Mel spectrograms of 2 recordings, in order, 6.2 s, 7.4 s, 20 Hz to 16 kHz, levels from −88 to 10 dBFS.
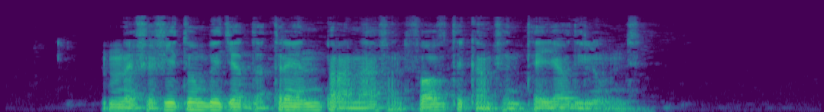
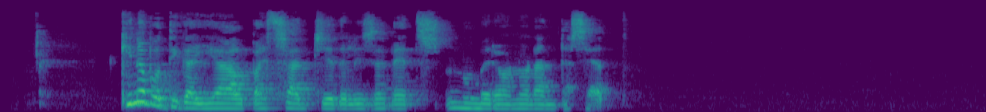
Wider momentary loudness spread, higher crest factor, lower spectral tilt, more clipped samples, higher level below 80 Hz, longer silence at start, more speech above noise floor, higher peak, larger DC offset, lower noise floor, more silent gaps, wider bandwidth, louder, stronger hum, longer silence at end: about the same, 10 LU vs 9 LU; about the same, 18 dB vs 20 dB; first, -7 dB/octave vs -4 dB/octave; neither; first, -44 dBFS vs -86 dBFS; first, 0.75 s vs 0.25 s; first, 55 dB vs 48 dB; first, -2 dBFS vs -12 dBFS; neither; about the same, -73 dBFS vs -76 dBFS; neither; second, 9.4 kHz vs 11 kHz; first, -19 LUFS vs -29 LUFS; neither; second, 1.4 s vs 2.85 s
